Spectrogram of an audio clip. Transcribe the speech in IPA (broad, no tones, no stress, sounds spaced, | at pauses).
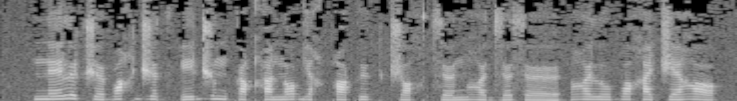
n ɛ l œ t͡ʃ œ b ɑ χ d͡ʒ œ t͡sʼ e d͡ʒ o n k œ qʰ ɛ n ɔ ɡ e χ q ɔ k ø k t͡ʃ ɔ χ t͡s œ n ʁ œ d͡z œ s œ | ʁ œ l o b ɔ χ æ t͡ʃ ɛ ʁ ɔ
